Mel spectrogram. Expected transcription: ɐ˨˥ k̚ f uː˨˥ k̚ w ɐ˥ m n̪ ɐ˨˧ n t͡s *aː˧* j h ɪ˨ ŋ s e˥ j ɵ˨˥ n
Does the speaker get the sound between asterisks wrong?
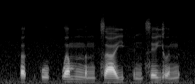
yes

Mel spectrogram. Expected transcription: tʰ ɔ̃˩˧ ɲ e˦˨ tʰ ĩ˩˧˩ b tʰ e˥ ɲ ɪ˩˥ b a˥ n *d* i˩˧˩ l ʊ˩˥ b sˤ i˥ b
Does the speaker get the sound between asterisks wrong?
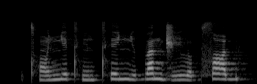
yes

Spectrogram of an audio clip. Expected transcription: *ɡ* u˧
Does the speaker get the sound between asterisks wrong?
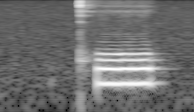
yes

